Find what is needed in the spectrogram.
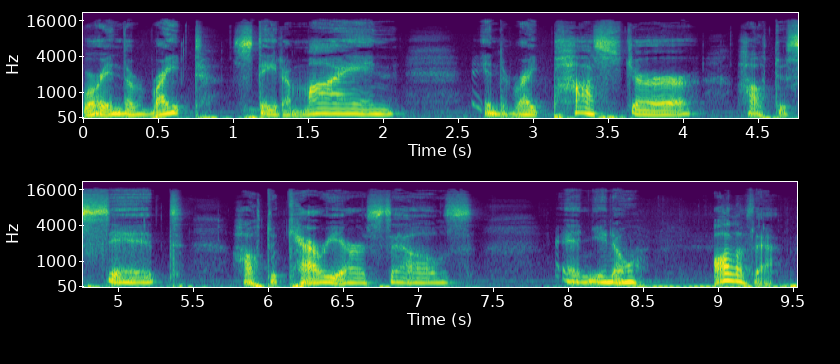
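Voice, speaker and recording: Speaking very slowly with long, frequent pauses, a woman uses a fairly low pitch, ordinary pitch variation and a Hawaiian accent. Her voice is somewhat breathy. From Hawaii, Honolulu (Kaimuki). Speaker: Hawaiian cultural event organizer and hula practitioner. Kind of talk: casual interview.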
